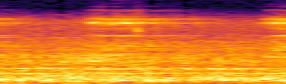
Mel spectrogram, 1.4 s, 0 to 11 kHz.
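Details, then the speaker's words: 1999 Jeep XJ with new aftermarket A/C clutch, engine running, shims being added without the nut fitted: continuous high-pitched scraping squeal as the clutch plate rubs on its pulley, still rubbing with four shims. "i don't have the nut on but it's the uh pulley is rubbing if you hear that it's definitely rubbing sounds like so i gotta put a fourth shim in"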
